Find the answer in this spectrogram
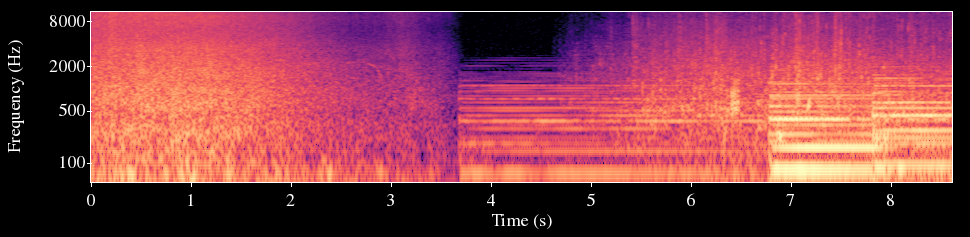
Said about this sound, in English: In December, the North Sea was as thick and grey as London's smog. Great white rollers broke over the empty seafront. Storms glared from the horizon. It was not the Scarborough Kate remembered.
